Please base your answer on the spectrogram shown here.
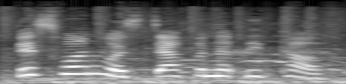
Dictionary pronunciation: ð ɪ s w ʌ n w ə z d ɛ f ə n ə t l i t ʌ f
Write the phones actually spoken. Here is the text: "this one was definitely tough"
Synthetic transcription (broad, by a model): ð ɪ s w ʌ n w ə z d ɛ f ə n ə t l i t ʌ f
